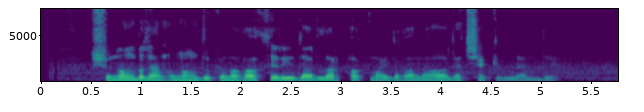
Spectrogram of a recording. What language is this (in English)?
Uyghur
